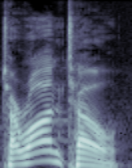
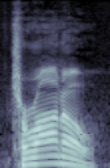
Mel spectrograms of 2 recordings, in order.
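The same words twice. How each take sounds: First: Every letter is pronounced, including the second t. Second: The second t is dropped, not pronounced as spelled. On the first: The speaker calls it wrong. "Say it the way it's spelt" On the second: The speaker calls it right. "I've changed the way I say Toronto"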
